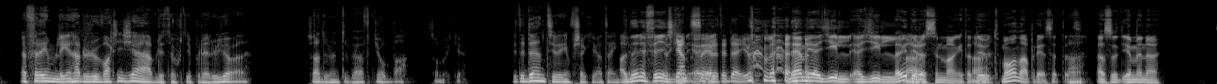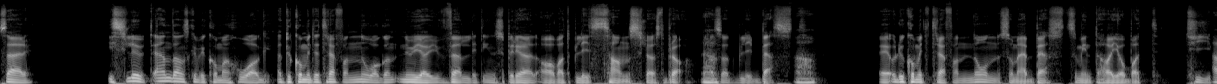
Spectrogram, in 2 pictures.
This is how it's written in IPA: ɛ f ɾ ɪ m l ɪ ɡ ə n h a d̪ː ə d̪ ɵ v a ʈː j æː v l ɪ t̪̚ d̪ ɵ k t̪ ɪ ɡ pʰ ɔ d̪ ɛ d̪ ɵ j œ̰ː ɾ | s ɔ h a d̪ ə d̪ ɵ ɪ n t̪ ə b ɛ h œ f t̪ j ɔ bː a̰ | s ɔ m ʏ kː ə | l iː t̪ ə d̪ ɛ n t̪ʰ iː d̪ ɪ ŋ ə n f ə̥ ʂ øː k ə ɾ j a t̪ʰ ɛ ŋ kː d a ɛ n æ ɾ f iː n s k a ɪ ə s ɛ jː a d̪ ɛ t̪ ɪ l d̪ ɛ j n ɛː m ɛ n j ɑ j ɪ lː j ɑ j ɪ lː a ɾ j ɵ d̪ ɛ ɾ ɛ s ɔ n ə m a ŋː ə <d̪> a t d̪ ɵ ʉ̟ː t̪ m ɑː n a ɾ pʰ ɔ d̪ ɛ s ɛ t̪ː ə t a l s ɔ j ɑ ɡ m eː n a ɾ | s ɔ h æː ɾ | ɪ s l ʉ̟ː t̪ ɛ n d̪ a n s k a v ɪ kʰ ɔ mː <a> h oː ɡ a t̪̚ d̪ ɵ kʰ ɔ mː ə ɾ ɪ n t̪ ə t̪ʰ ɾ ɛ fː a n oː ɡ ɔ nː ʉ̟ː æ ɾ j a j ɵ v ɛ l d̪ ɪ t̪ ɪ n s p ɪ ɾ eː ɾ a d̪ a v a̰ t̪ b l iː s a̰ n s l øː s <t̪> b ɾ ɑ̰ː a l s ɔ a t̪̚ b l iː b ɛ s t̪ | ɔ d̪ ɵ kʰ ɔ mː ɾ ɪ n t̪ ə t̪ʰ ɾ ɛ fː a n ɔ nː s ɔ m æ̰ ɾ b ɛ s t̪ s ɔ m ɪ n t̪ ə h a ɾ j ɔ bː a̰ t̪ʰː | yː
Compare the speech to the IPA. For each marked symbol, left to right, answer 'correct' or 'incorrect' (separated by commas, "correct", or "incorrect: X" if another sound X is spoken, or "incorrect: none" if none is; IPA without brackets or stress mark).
incorrect: t̪, correct, correct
